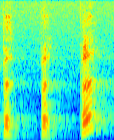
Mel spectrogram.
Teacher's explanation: B is a bilabial stop sound. So I say b, b, b, or I have a what?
